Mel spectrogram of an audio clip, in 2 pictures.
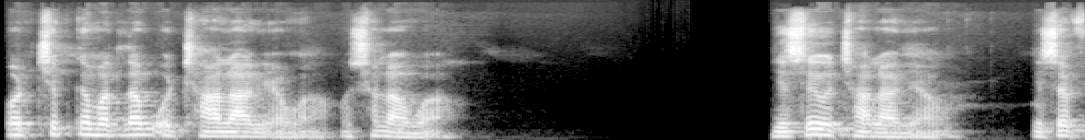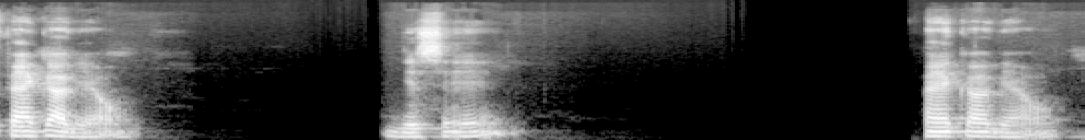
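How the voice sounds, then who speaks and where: A man teaching a spelling lesson, asking questions and answering them himself, repeating key words slowly. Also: medium pitch, creaky. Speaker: Hindi grammar teacher.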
